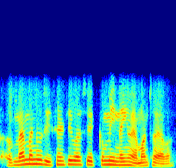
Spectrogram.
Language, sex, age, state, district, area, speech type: Punjabi, male, 18-30, Punjab, Ludhiana, urban, conversation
